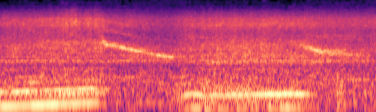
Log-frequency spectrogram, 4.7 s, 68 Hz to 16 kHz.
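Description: Ford F250 engine running rough on five cylinders, a low uneven idle rumble near and steady throughout, with faint whining tones rising and falling above it.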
